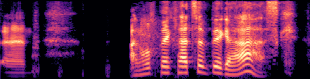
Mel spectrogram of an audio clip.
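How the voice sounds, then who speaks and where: A man speaks at a moderate pace with a bright, sharp tone and very wide pitch swings. The sound is dry and close, with no echo. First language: not English (English is third language). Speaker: podcast host. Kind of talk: casual interview podcast outro.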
